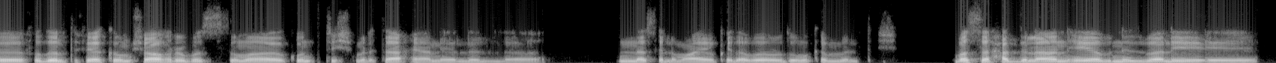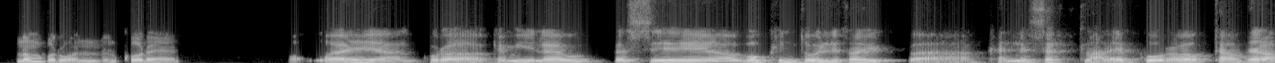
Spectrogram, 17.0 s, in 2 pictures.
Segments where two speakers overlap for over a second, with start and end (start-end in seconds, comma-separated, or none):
none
